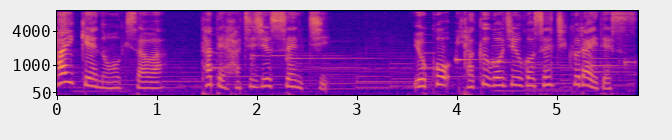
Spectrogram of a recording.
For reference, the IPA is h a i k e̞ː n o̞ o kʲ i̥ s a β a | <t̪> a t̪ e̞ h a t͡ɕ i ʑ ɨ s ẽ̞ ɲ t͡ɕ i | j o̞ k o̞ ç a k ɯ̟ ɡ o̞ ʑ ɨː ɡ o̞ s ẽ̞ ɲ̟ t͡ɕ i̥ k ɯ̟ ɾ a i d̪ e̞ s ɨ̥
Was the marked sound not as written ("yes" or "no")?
no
